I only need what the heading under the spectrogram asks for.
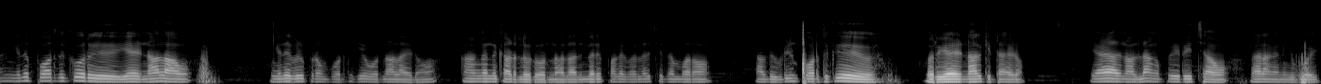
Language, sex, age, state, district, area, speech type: Tamil, male, 18-30, Tamil Nadu, Tiruvannamalai, urban, spontaneous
